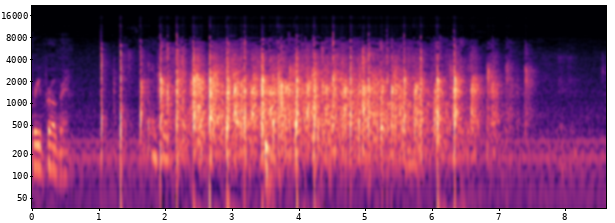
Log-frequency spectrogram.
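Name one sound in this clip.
A crowd applauds, then the clapping fades.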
